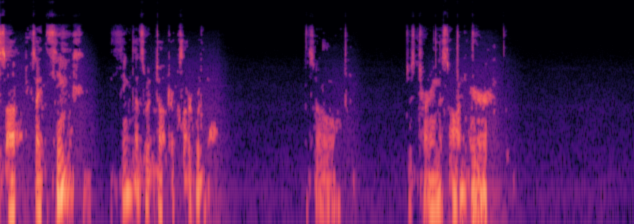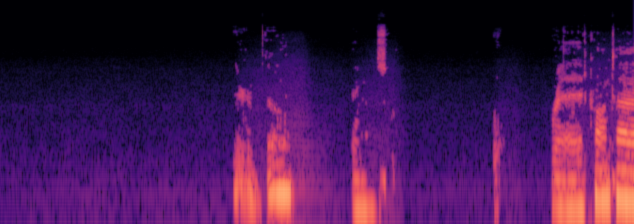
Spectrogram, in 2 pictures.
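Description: A man speaks calmly over an online call, pausing now and then.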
